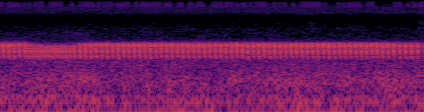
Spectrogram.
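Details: European nightjar churring very close at night in Sherwood Forest: a loud, continuous, rapidly pulsing mechanical trill that shifts pitch slightly near the start, with a second bird calling far off.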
